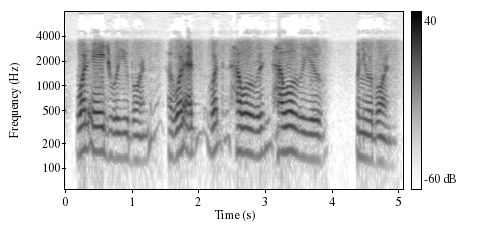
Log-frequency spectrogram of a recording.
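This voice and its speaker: With an American accent, a man talks at a moderate pace in a fairly high pitch with ordinary pitch variation. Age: 60s. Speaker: radio host. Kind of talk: radio interview. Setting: internet talk radio. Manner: halting.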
